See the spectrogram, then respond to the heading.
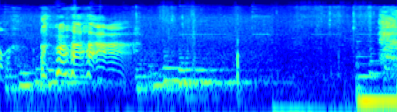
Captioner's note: laughs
